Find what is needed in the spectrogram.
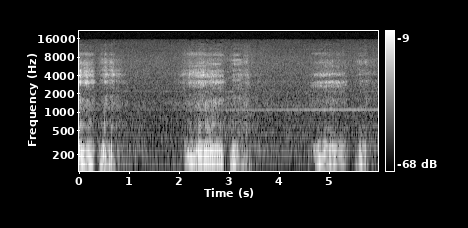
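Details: A dog snoring while asleep: rough, buzzing snores on the in-breath, each followed by a short snort, recurring about every two to three seconds in a quiet room.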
